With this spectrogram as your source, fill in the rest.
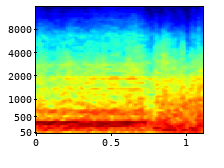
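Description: Kawasaki 2015 KX-F motocross bike engine held in fourth gear, a loud steady drone with a strong low tone that wavers slightly, close to the rider and running throughout without pause.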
